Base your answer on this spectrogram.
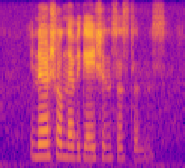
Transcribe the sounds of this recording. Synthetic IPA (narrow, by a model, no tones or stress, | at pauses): ɪnɜːˑʃəlˠnæviɡeɪʃə̃nsɪstə̃mz̥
